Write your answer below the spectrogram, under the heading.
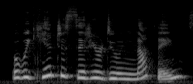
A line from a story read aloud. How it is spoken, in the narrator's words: Sophie cried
